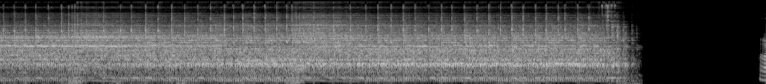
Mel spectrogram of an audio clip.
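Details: Husqvarna 130 chainsaw brought in for a noise complaint, run at high revs with the starter removed. A rough, rattly undertone persists until shutoff, which rules out the starter. The noise is internal, with the cause suspected but not yet confirmed.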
